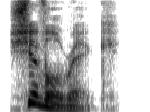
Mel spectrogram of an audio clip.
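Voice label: "chivalric", English, British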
